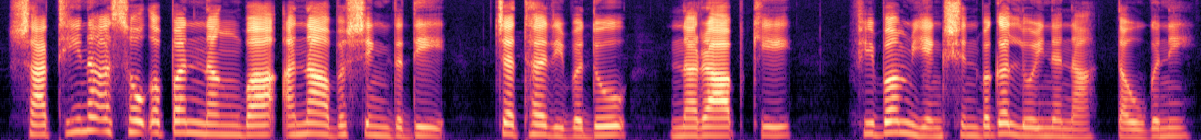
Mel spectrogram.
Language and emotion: Manipuri, neutral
